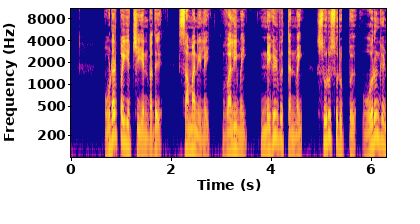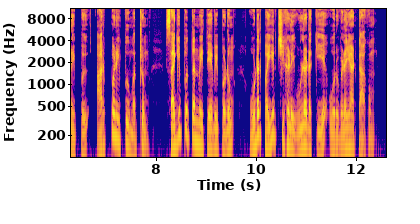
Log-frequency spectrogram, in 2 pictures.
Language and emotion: Tamil, neutral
